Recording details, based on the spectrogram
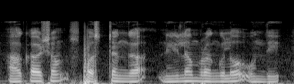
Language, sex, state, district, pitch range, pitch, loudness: Telugu, male, Telangana, Hyderabad, 130-150 Hz, 135 Hz, -18 LUFS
